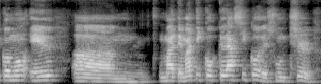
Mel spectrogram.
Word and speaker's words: Sun Tzu: Sun Tzu es Sun Tzu, yo hablaba chino antes, se pronuncia Sun Tzu, si no lo tengo muy oxidado, y escribió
